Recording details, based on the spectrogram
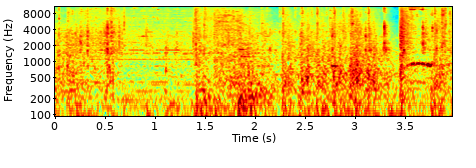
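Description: Rapid bursts of video-game gunfire from Enter the Gungeon, a fusillade of dense, overlapping shots firing nearly continuously at close range, loud, with crashing impacts mixed in.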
